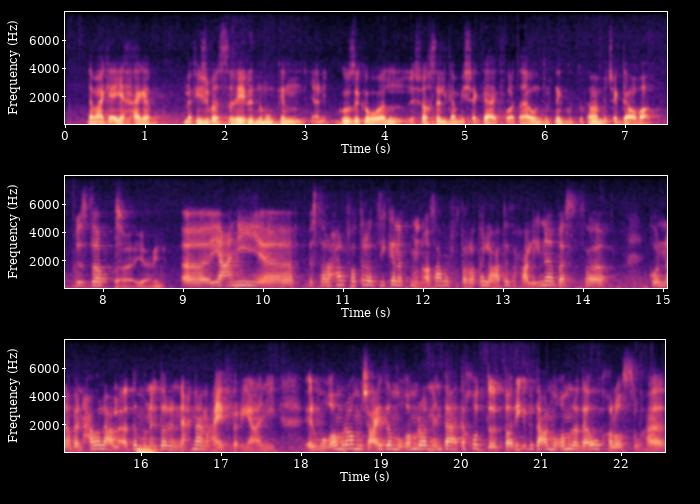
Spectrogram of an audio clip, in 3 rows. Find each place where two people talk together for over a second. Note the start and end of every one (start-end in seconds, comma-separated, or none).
none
